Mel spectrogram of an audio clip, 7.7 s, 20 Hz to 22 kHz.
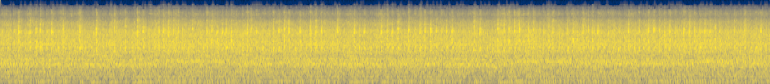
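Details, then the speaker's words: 26 HP Kohler V-twin lawn tractor with two cheap aftermarket ignition coils fitted, cold start. It kicks back, runs very rich, loud and ragged with a stumbling beat, sputtering at full throttle. Refitting an old coil improved it, so the cheap coils are suspected faulty. "so I'm really not satisfied yet with how this thing is running it's not smooth enough at high RPM it's it's still sputtering at Full Throttle"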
